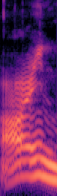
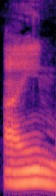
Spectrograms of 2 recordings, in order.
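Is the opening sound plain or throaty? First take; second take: throaty; plain. First: It begins with a mid-throat squeeze. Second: It begins with a plain vowel. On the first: The speaker calls it right. "আইন বলতে হবে" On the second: The speaker calls it wrong. "আইন বলা যাবে না"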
